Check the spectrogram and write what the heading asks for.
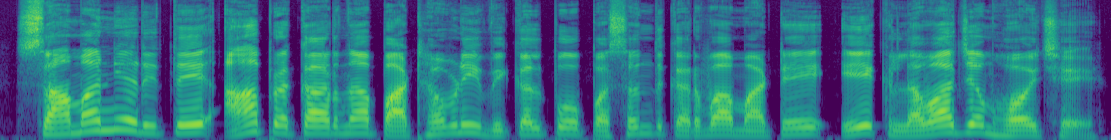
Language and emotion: Gujarati, neutral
